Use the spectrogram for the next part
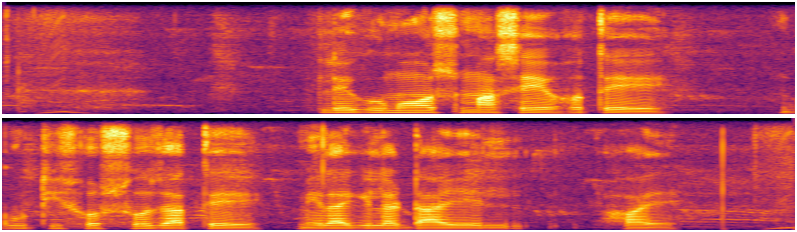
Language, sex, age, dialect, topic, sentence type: Bengali, male, 60-100, Rajbangshi, agriculture, statement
